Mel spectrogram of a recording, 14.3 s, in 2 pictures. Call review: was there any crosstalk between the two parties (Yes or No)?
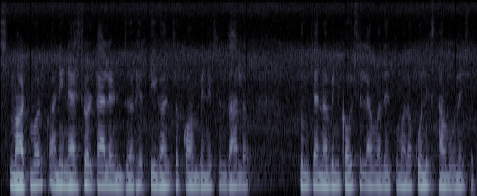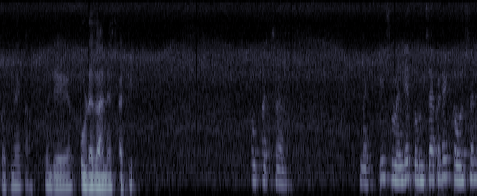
No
